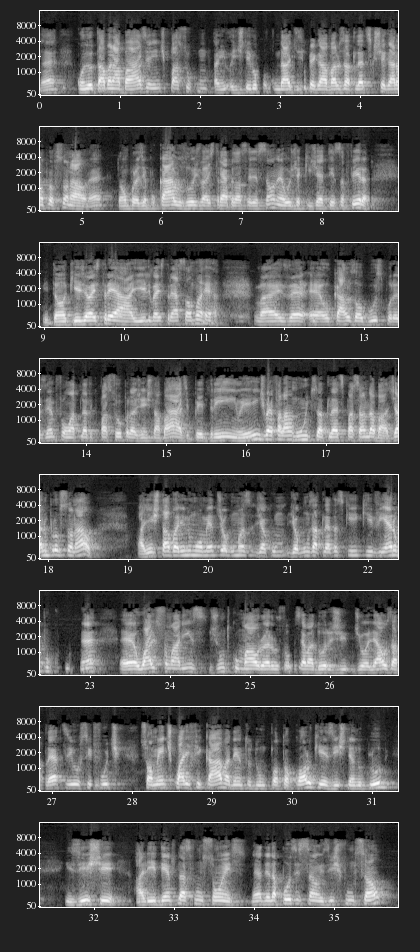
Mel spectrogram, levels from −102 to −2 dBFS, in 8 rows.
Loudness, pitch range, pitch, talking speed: -16 LUFS, 140-165 Hz, 150 Hz, 240 wpm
